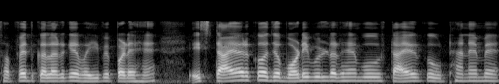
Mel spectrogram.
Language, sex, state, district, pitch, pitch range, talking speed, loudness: Hindi, male, Odisha, Malkangiri, 165 Hz, 155-170 Hz, 240 wpm, -17 LUFS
